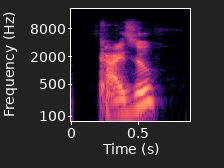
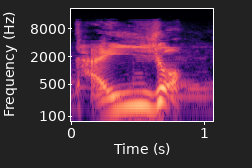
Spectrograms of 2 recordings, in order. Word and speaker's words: Kyuzo: All right, so his species is spelled K-Y-U-Z-O. – Kaizu? Kaizu? Kaizu.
